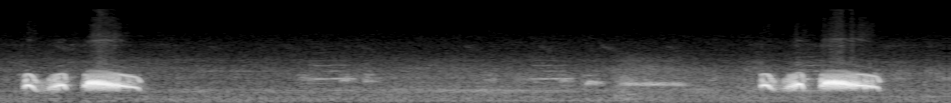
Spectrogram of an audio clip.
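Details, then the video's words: Lure call of a spotted dove to make wild birds coo: two phrases of a short double hoot and a drawn-out coo, about five seconds apart, with faint low murmuring calls in between. "tiếng cu mồi thúc bổi"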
